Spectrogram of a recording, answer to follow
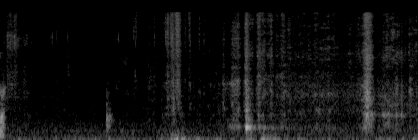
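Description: Sliding pizza peel pushed along a floured countertop under a pizza: faint scraping and rubbing, with a light knock about two seconds in and another about five seconds in.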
